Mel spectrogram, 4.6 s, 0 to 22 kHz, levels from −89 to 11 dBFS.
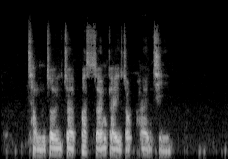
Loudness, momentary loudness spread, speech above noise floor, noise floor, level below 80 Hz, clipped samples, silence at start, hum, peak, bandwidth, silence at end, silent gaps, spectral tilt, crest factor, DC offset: -19 LUFS; 8 LU; 38 dB; -57 dBFS; -60 dBFS; under 0.1%; 0.55 s; none; -4 dBFS; 12.5 kHz; 1.15 s; none; -5 dB/octave; 18 dB; under 0.1%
